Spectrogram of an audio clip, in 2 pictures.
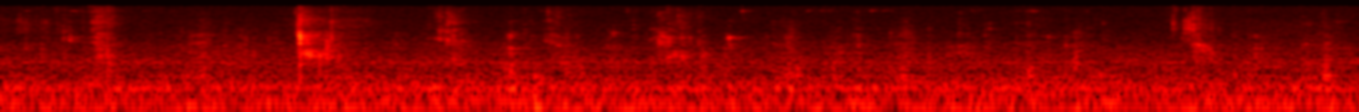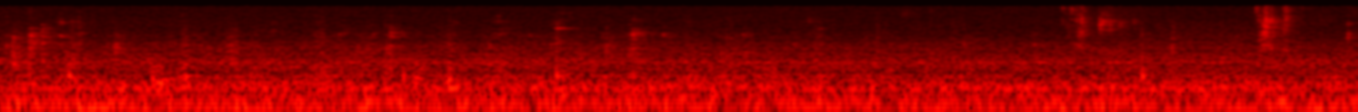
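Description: Close-up chewing and biting of air-fried chicken wings crusted in crushed Flamin' Hot Cheetos, with scattered crunches and wet mouth clicks. The sharpest crunch comes about a second in.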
